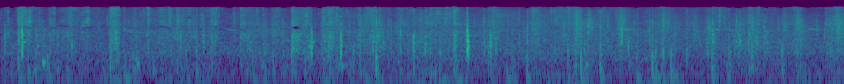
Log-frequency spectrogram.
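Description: Hooves of several horses galloping across pasture turf: an irregular run of short thuds and knocks.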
